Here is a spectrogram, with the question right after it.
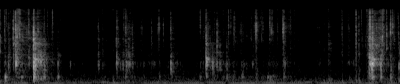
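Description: A metal utility blade carves and scrapes shavings off a solid orange star-shaped soap bar held in the hand. Crisp, bright scraping and crackling strokes come in short bursts, loudest near the start and the end, with quieter scratches in between.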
